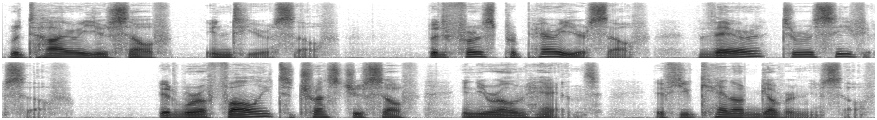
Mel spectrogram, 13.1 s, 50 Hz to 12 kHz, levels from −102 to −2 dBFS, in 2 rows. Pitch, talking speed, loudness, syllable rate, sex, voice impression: 100 Hz, 130 wpm, -20 LUFS, 4.4 syllables/s, male, masculine, adult-like, thick, tensed, powerful, hard, slightly halting, intellectual, calm, mature, reassuring, wild, lively, kind, slightly modest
